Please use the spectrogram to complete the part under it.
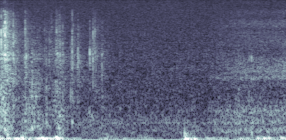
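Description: Trading cards rustle as they are handled.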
